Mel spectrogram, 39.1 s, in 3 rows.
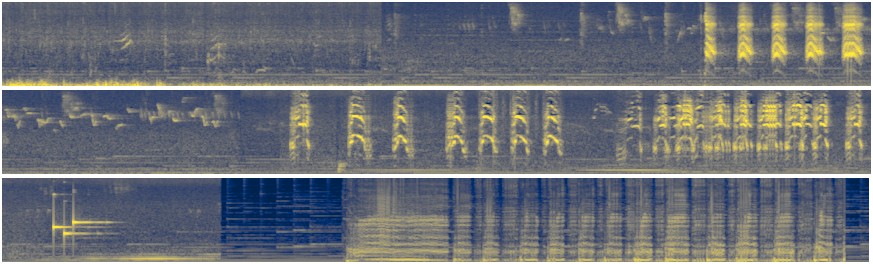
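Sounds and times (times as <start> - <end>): lapwing calling: 8.6 - 16.5, 17.1 - 26.8
crow cawing: 10.6 - 13.0, 17.4 - 21.5.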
